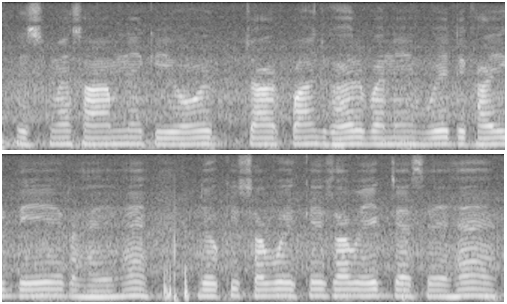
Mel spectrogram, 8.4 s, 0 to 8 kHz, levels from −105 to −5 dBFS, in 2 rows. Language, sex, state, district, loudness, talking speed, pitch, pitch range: Hindi, male, Uttar Pradesh, Lalitpur, -18 LUFS, 145 wpm, 130 Hz, 125-135 Hz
